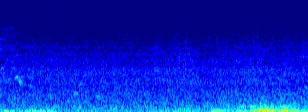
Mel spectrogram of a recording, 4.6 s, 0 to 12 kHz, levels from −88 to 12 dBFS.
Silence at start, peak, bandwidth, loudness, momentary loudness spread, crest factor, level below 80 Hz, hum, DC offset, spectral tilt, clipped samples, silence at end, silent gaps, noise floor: 0 s; -16 dBFS; 4.3 kHz; -41 LUFS; 21 LU; 20 dB; -38 dBFS; none; under 0.1%; -7.5 dB/octave; under 0.1%; 0 s; none; -54 dBFS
